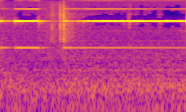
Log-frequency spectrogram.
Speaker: it's a solid note that means you should stop you should see a red stop sign on the screen as well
